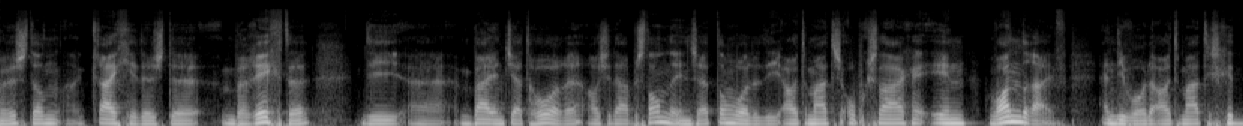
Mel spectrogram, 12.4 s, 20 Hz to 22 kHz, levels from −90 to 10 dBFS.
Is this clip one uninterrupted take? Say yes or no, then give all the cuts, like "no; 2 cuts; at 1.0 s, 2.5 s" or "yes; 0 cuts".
yes; 0 cuts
